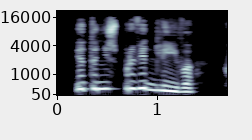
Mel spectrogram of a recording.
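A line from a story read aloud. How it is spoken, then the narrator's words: Whimpering. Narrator (Russian): хныкала она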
